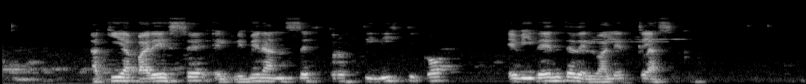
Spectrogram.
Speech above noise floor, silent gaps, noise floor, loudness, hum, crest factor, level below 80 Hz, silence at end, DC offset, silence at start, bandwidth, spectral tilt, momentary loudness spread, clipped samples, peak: 44 dB; none; -60 dBFS; -17 LUFS; none; 16 dB; -56 dBFS; 1.05 s; under 0.1%; 0.05 s; 9.2 kHz; -5.5 dB/octave; 13 LU; under 0.1%; -2 dBFS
